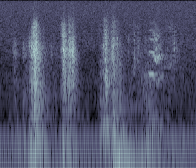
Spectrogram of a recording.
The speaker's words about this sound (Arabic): افتح افتح الباب وانا ابوك ان شاء الله طال عمرك.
